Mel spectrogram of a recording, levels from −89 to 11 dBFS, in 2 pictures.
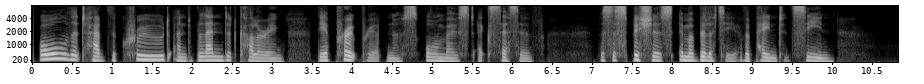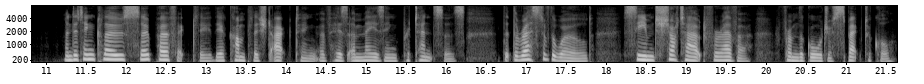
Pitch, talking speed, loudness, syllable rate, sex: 180 Hz, 125 wpm, -19 LUFS, 4.6 syllables/s, female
